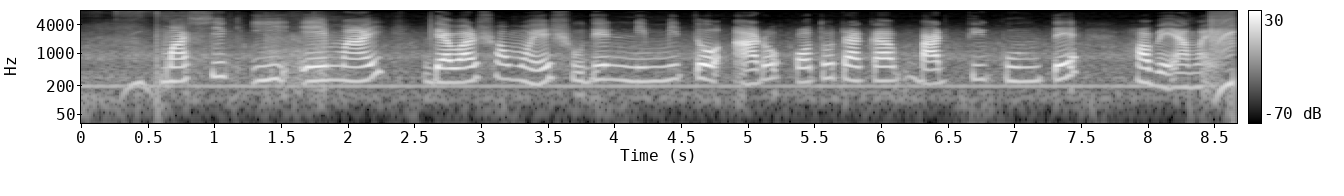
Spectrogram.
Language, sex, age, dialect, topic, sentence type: Bengali, female, 18-24, Northern/Varendri, banking, question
